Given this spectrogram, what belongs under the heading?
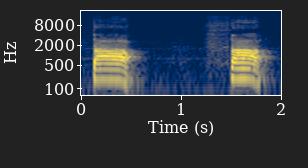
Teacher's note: دیکھ لیجئے، اوپر کے یہ جو دونوں دانت ہیں، ان دونوں دانتوں کو کہتے ہیں ثنایا علیہ۔ زبان کی نوک کو ثنایا علیہ کی جڑ میں، یعنی اوپر کے دو دانتوں کی جڑ میں لگا کر ہمیں کہنا ہے تا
